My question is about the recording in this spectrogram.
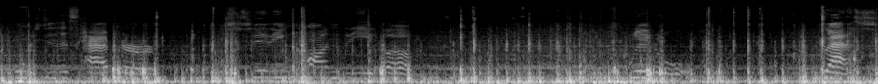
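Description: Plastic barrel cars of a towed barrel train rumbling and rattling as they roll over a bumpy dirt track, with knocks and clatters throughout. Bits of voices come through the noise.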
